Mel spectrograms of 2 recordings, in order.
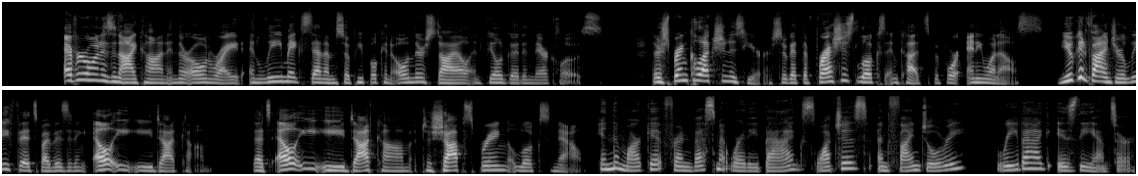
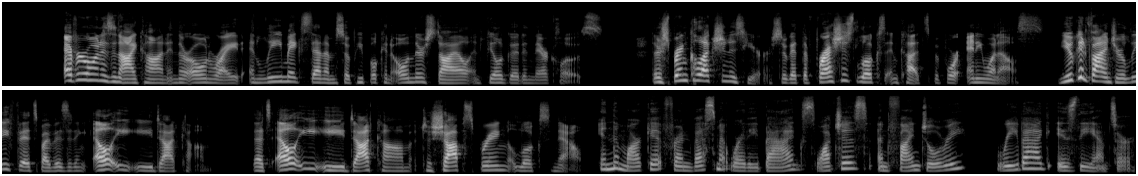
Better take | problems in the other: first | thin; somewhat; fading below 300 Hz

